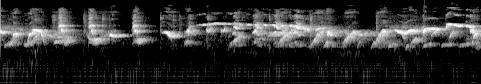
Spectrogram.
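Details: White-rumped shama giving hót đấu fighting song: rapid clicks at the start, then a lively chain of whistled slurs and rising notes, roughly three per second, with a long high thin whistle running through the middle.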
